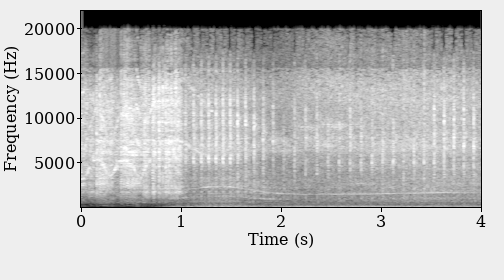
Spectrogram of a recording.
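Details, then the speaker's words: Subaru engine in Ford XA car on dyno after sitting, never overheated, no oil loss or apparent head gasket failure: rough idle with fast regular metallic knock hammering over it; heavy internal knock, broken engine suspected, cause unconfirmed. "Yeah, that's just broken engine. Pretty sure that's just broken engine. Sounds like it's in there."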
